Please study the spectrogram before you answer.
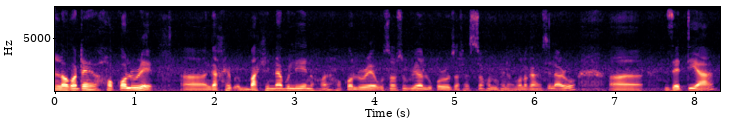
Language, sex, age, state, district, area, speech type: Assamese, male, 18-30, Assam, Sonitpur, rural, spontaneous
